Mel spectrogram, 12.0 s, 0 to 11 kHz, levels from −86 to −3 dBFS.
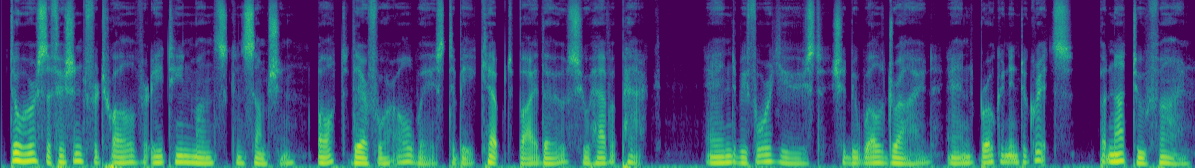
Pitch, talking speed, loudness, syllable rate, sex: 110 Hz, 175 wpm, -19 LUFS, 4.7 syllables/s, male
